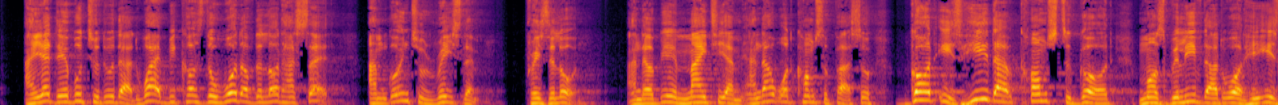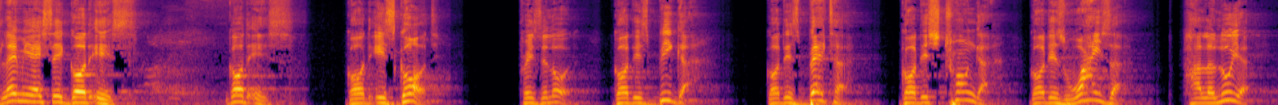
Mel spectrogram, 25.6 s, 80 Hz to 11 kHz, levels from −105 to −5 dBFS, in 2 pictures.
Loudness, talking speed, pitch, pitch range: -23 LUFS, 180 wpm, 160 Hz, 145-185 Hz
